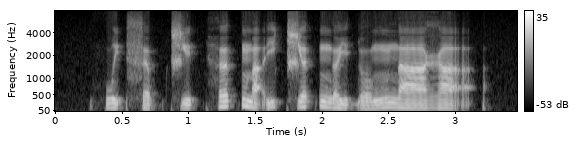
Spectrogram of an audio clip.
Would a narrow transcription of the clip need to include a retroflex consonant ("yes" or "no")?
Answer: no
